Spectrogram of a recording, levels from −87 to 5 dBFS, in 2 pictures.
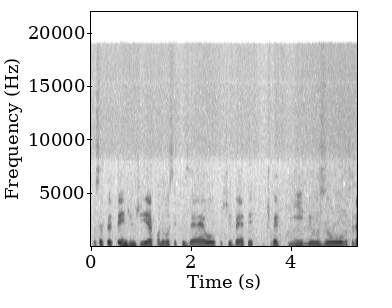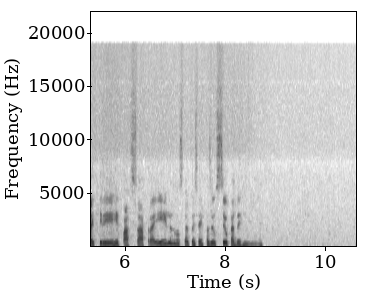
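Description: Noise suppressor artifacts run through the whole clip. The room noise sits about 16 dB under the speech, and the suppressor pulls it down by about 18 dB frame by frame. So the noise sinks in the gaps and swells back under the speech.

There's also speech cut by the noise suppressor at 0.05–0.16 s just before "pretende um", at 1.32–1.99 s ahead of "ou que", and at 2.59–4.29 s between "ou que" and "ou você vai querer". It happens again at 6.1–6.49 s, 7.1–8.13 s and 8.51–8.7 s. In each stretch the suppressor mistakes a brief piece of the speech for noise and ducks it by up to about 16 dB, so soft consonants and endings come out swallowed or faint.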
